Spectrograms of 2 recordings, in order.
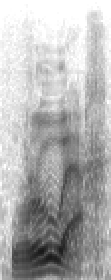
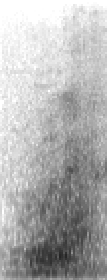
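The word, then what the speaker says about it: רוח: Ruach. Ruach. We had that before, pronouncing it as a single syllable. Remember, it's a PATHACH FURTIVE under the guttural at the end.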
